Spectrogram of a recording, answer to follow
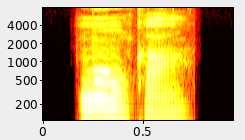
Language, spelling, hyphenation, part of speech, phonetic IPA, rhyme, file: Hungarian, munka, mun‧ka, noun, [ˈmuŋkɒ], -kɒ, Hu-munka.ogg
- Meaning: 1. work, job 2. work 3. work (literary, artistic, or intellectual production)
